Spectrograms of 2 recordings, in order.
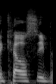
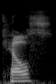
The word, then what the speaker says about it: Kelce: This is like the Kelce brothers. All right, you're supposed to pronounce it Kels.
